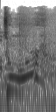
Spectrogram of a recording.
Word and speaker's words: dour: Are you Dour? – Yes. – Frequently mispronounced. – All these years I've been saying Dour, but apparently I've been Dour.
